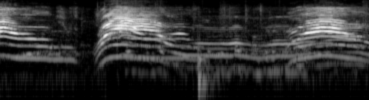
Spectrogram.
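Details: Pet cat standing its ground against a visiting cat: harsh, wavering yowls that swell loudly, fall into a steady low moaning growl, then surge again into another drawn-out wail.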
